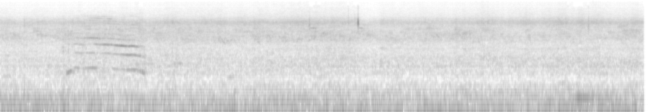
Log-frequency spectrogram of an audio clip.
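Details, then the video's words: Baby kitten utters one clear, high-pitched meow that dips slightly in pitch early on, then steady hiss and low rumble continue, broken by one sharp click. "Cute baby kitten meows"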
